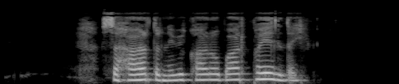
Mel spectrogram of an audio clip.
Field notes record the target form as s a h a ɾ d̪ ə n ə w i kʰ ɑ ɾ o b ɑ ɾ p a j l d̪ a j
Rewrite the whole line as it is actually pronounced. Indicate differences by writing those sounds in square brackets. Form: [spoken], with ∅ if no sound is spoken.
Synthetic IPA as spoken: s a h [ɑ] ɾ d̪ ə n ə w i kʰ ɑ ɾ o b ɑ ɾ p a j l d̪ a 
